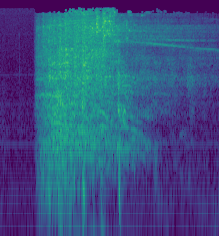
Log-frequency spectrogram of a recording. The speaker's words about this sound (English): Is everyone okay? What happened? Did anyone see? Someone drove a hot dog-shaped car through the window.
